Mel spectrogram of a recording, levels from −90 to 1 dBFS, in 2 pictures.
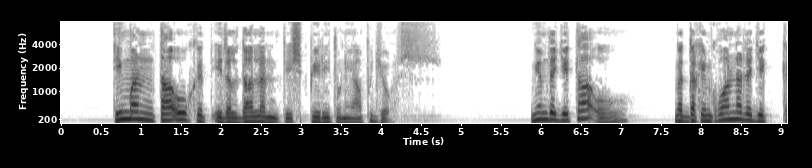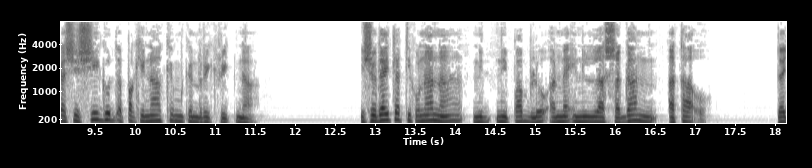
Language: Filipino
